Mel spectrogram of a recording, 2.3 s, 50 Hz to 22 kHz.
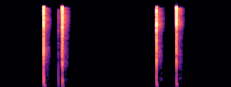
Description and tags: short clip of me clicking a retractable pen. The clip includes the sound of the initial click when extending the pen and the second sound of me retracting the pen. recorded using a single Rode NT-5 approx 3" aimed directly at the action on the pen.
No processing used.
